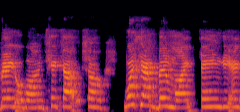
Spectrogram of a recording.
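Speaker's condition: Impaired speech, cerebral palsy; still able to speak

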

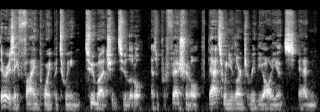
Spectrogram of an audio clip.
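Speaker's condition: Cleft lip and palate; many surgeries in childhood

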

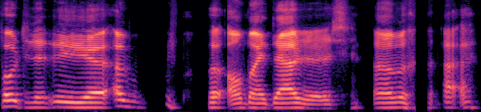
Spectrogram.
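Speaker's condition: Cerebral palsy; cerebral palsy from birth

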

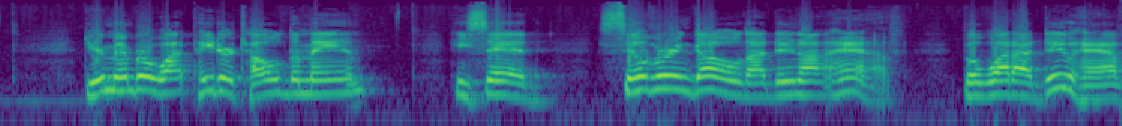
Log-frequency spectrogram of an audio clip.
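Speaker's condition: No condition

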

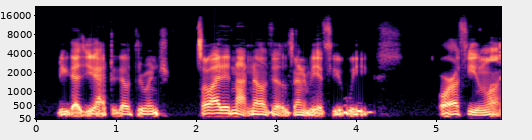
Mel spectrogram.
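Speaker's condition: Duchenne muscular dystrophy; lifelong

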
